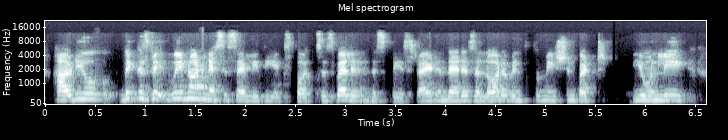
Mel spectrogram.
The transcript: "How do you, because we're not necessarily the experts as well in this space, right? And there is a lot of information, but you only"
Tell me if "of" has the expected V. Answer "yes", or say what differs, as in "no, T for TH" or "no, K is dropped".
yes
